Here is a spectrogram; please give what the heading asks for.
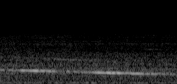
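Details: Rebuilt Bridgeport milling machine head in high range, slowing to about 550 rpm: quiet, steady hum with a faint mid tone easing lower, no knocks or grinding; spindle running smooth, normal.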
